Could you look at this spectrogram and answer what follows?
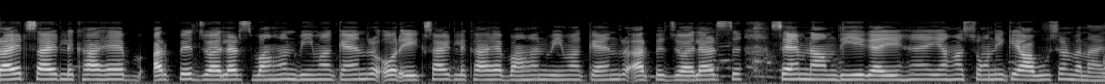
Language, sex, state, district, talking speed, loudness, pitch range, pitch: Hindi, female, Uttar Pradesh, Jalaun, 170 wpm, -18 LUFS, 215-230 Hz, 225 Hz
